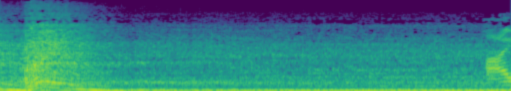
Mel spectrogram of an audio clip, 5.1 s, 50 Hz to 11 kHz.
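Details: 2007 Yamaha FJR1300, somewhat warmed but still cold-running, at high idle: engine blips and drops to an uneven, lumpy idle as if running lean; won't start cold since cold high-idle wax valve hoses were replaced, no error codes, owner suspects injectors.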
